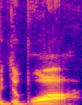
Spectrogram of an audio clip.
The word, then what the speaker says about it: Dubois: know how to say Dubois. That's a French-Canadian name I do know how to pronounce.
